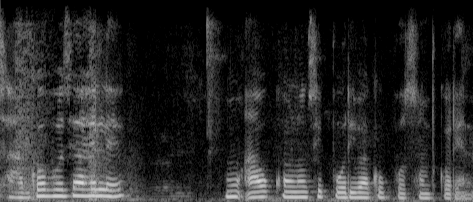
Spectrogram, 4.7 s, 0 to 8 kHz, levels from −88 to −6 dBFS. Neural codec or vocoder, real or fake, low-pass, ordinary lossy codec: none; real; 7.2 kHz; Opus, 24 kbps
